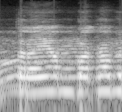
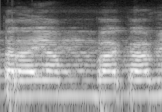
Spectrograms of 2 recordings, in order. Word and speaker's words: त्र्यंबकम: ओम त्रयंबकम नहीं है। बहुत जने पढ़ते हैं ओम त्रयंबकम यजामहे। त्रयंबकम होता है जब त्रा पूरा होता है। संस्कृत का उच्चारण शुद्ध होना चाहिए। महामृत्युंजय मंत्र में त्रा आधा है ना, कि पूरा है? आधा। इसलिए त्रयंबकम नहीं, ओम त्र्यंबकम यजामहे ऐसे पढ़ना है।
